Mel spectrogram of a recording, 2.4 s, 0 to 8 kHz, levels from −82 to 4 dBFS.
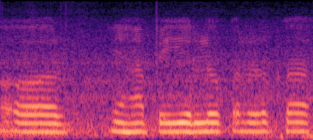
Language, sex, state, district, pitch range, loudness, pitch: Hindi, female, Odisha, Malkangiri, 185-190 Hz, -13 LUFS, 190 Hz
